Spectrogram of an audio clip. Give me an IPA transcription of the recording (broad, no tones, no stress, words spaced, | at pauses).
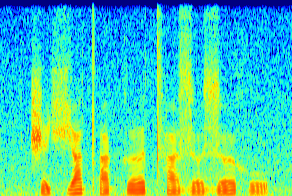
t͡ʃaçatʼa kɜtʰa zœzœxo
